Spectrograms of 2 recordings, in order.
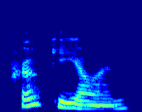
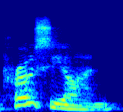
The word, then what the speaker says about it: Procyon: that sound for c it was a k sound and so it would theoretically be pronounced prokion the star but yeah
